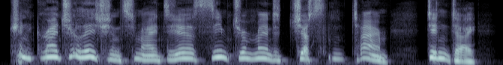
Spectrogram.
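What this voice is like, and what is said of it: James Mason impression. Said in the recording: “that James Mason impression”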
